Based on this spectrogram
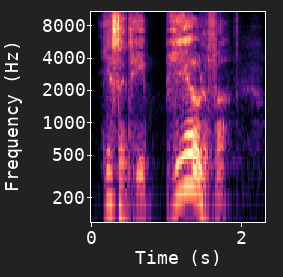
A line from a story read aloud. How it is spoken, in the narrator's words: Hagrid muttered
